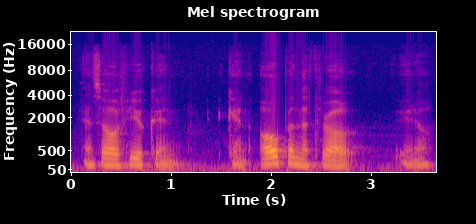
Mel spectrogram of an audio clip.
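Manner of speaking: ordinary delivery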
